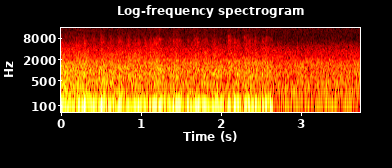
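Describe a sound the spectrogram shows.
A race car engine roars loudly.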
